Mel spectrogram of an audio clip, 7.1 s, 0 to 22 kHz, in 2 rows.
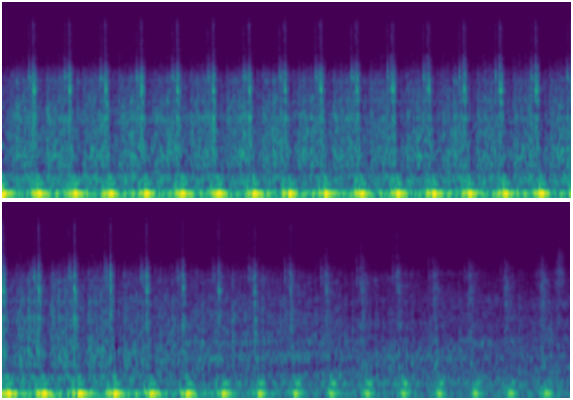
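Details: Scania 124 diesel: sharp, even knock about twice a second over the low idle, steady throughout; internal engine knock, cause not yet pinned down.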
